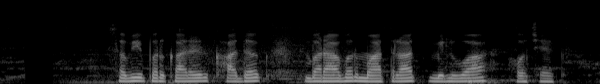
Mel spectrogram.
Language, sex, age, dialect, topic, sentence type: Magahi, male, 18-24, Northeastern/Surjapuri, agriculture, statement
